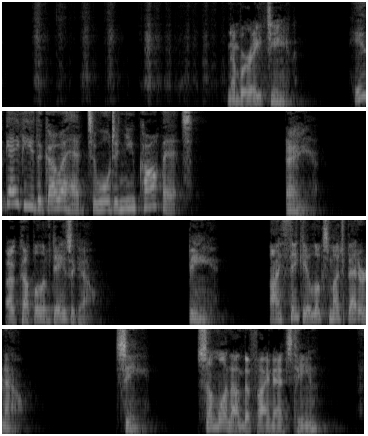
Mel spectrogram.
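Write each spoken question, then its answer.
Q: Who gave you the go-ahead to order new carpet?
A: C: Someone on the finance team.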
